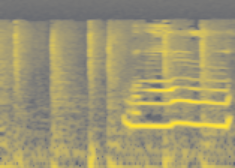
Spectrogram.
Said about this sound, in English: James's cat. Hang on. Get this up on the mic.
